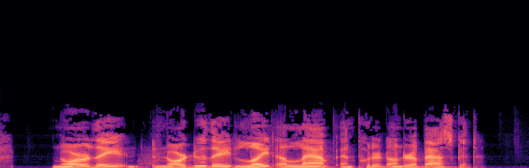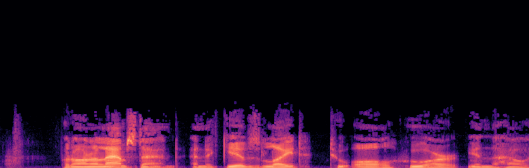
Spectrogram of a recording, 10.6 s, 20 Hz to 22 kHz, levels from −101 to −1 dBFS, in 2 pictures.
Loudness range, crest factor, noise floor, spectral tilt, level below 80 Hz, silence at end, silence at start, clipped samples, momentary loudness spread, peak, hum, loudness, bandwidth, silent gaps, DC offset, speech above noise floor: 5 LU; 22 dB; -71 dBFS; -6 dB/octave; -60 dBFS; 0 s; 0 s; under 0.1%; 13 LU; -2 dBFS; none; -22 LUFS; 7.8 kHz; none; under 0.1%; 48 dB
